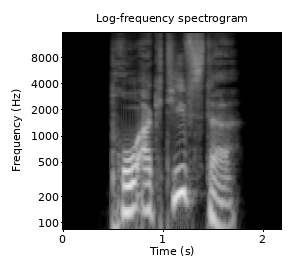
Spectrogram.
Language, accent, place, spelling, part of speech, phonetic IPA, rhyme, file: German, Germany, Berlin, proaktivster, adjective, [pʁoʔakˈtiːfstɐ], -iːfstɐ, De-proaktivster.ogg
- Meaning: inflection of proaktiv: 1. strong/mixed nominative masculine singular superlative degree 2. strong genitive/dative feminine singular superlative degree 3. strong genitive plural superlative degree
